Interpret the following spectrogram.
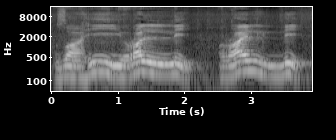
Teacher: Tanwin bertemu lam, masukkan tanwin ni kat dalam lam.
